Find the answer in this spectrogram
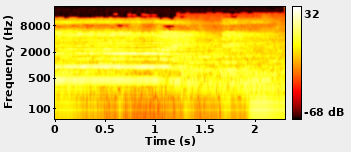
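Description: A young woman singing live to her own acoustic guitar: she holds one high note for just over a second, then her voice eases down and softens, with the guitar quiet beneath.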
